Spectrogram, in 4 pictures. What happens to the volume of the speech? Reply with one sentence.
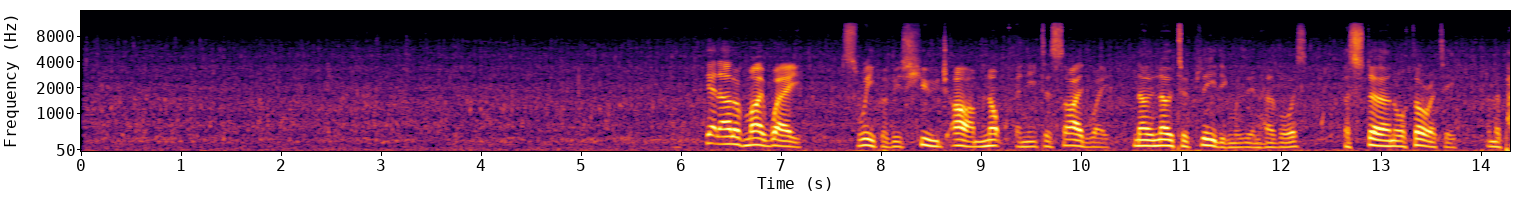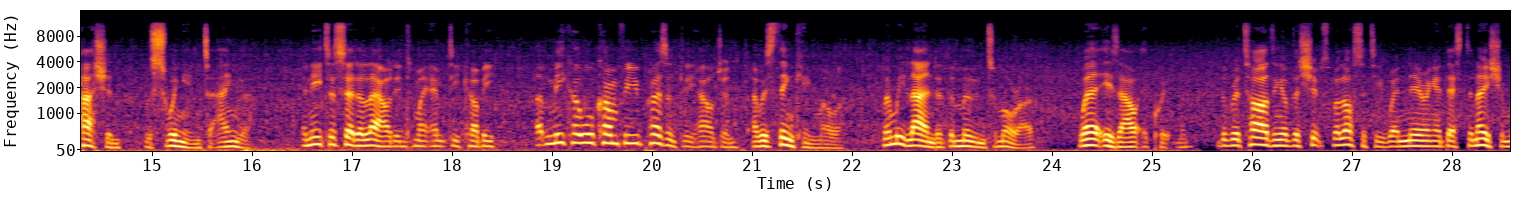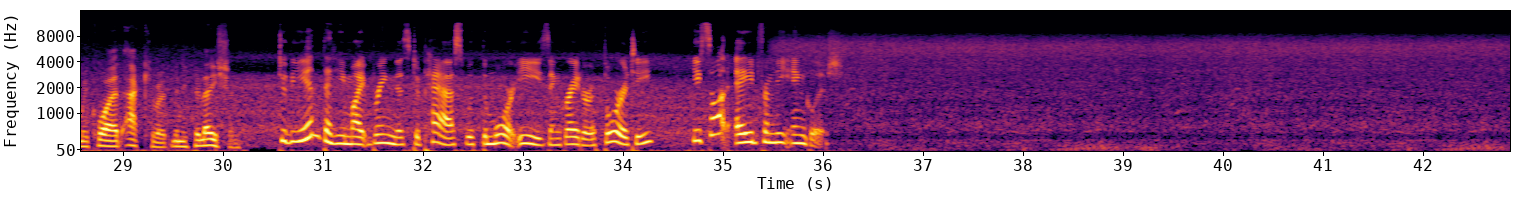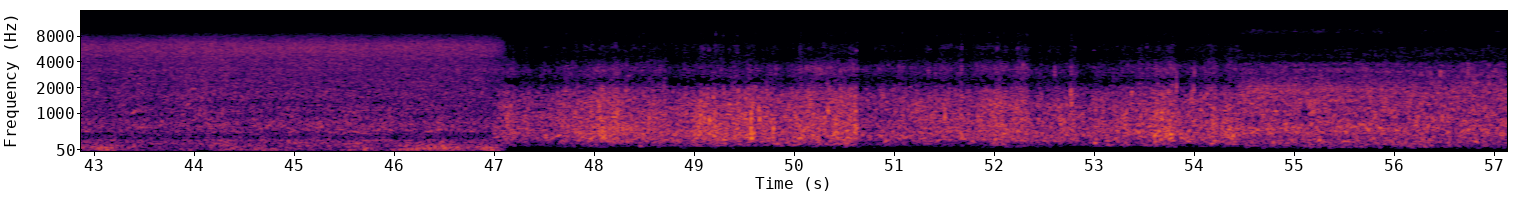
The loudness of the speech stays about the same.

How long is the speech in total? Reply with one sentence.
You can hear the speech for 30 seconds altogether.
